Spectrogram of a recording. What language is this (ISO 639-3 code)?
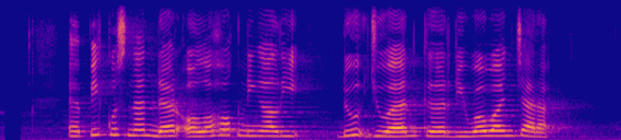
sun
